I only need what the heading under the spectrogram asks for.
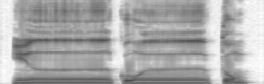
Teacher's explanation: نون ساکن کا یہاں باریک اخفا ہے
